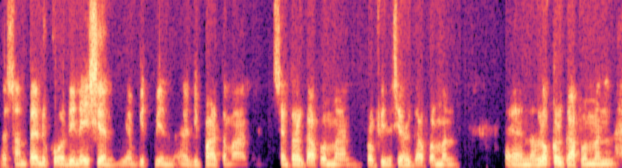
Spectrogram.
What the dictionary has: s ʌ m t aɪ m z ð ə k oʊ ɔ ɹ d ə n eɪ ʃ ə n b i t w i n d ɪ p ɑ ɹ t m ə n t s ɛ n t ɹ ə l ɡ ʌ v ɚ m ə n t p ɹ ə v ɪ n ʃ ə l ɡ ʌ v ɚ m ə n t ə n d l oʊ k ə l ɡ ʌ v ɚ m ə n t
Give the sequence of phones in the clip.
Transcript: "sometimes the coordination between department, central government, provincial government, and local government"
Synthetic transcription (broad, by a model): s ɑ m t aɪ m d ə k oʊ ɔ ɹ d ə n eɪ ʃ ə n b i t w i n d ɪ p ɑ ɹ t m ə n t s ɛ n t ɹ ə l ɡ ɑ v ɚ m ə n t p ɹ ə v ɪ n s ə l ɡ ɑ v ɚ m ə n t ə n l oʊ k ə l ɡ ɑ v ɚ m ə n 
